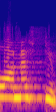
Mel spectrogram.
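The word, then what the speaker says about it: honesty: इसको लिखेंगे नेस्ट को इसको नेस्ट नहीं पढ़ते इसको ऑनेस्टी पढ़ते हैं क्योंकि इसमें एच जो होता है साइलेंट होता है जैसे कि आपने लिखा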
